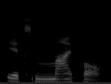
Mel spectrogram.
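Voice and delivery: very soft and low; soft, understated owning of blame; quiet confession. Retold or imitated. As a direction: drop to a hushed, humble admission. Quiet voice interrupts his imagined tirade.

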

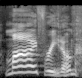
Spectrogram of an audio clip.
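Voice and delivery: "my" stretched out, high and loud; stress on MY. Acted. Preacher mimicking self-centred believers, heavy stress on "my". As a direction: make "my" a loud, slow, possessive claim. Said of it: "the emphasis on".

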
